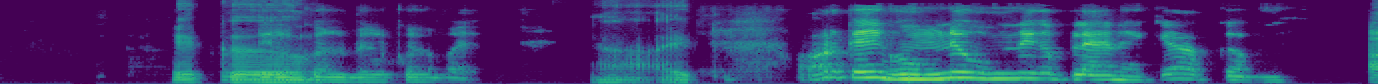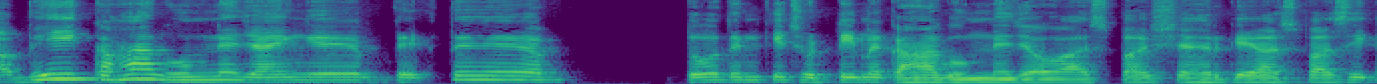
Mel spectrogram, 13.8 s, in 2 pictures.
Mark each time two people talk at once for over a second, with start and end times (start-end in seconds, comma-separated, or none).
none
